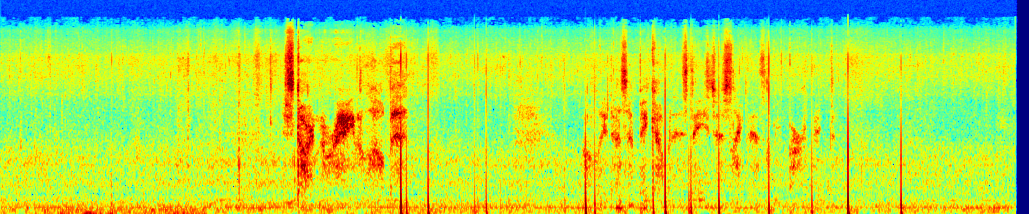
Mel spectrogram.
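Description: Rustling of camouflage clothing and sharp clicks of the harness gear and tether being handled close to the microphone, with more frequent clicks in the second half.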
